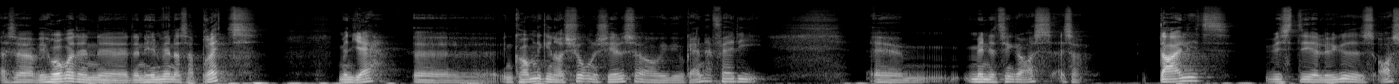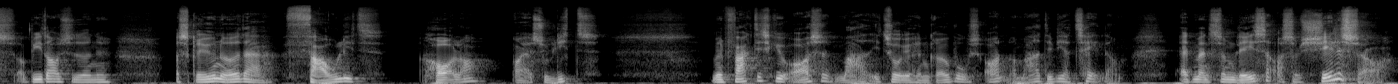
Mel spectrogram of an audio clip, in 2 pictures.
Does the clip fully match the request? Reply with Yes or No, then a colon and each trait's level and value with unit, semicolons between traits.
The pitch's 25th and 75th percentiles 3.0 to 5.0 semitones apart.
Yes: average, 3.7 semitones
